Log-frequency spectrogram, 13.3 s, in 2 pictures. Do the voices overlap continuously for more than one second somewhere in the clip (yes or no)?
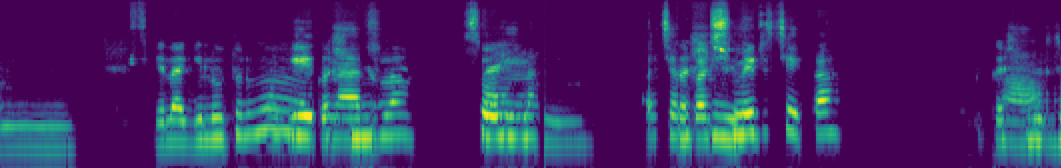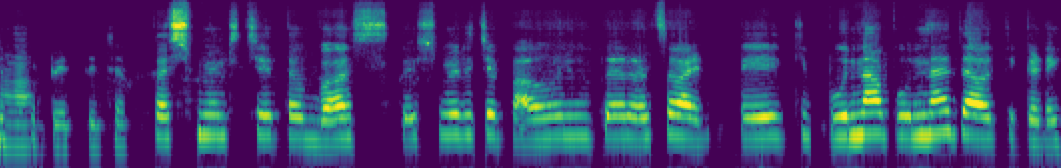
no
